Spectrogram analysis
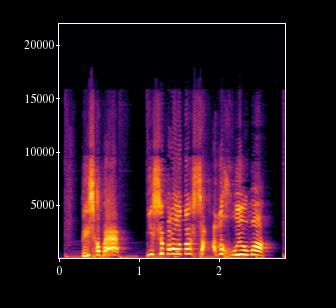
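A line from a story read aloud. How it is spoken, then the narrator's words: Angry, through gritted teeth. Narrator (Chinese): 木星愣住，他怒视李牧，咬牙道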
